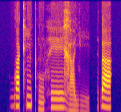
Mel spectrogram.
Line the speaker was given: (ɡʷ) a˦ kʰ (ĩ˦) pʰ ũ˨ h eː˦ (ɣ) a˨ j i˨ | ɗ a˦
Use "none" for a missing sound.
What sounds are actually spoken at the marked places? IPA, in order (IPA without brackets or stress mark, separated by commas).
ɡʷ, ĩ˦, ɣ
